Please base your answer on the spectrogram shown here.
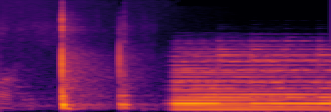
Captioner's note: gavel thudding; gentle music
